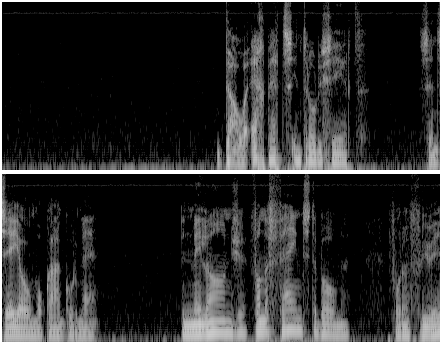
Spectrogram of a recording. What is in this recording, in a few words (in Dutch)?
Zwoele promo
